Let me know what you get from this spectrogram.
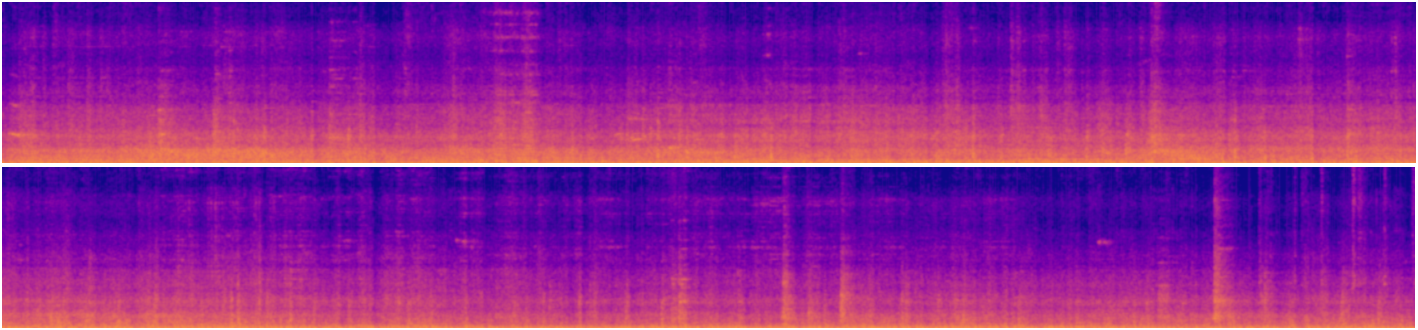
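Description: Railroad tank cars and a covered hopper of a freight train rolling past over a grade crossing, with a steady low rumble and irregular wheel clacks over the rail joints. The cars are being shoved from the rear by the locomotive, so no engine leads them.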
